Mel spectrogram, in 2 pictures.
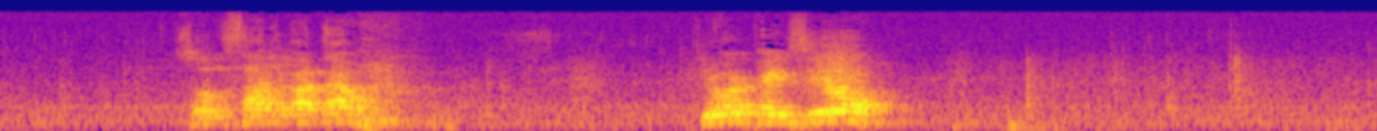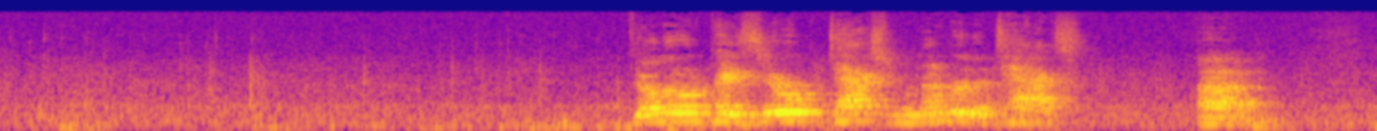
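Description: A man lectures calmly in a small room, heard from a distance.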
